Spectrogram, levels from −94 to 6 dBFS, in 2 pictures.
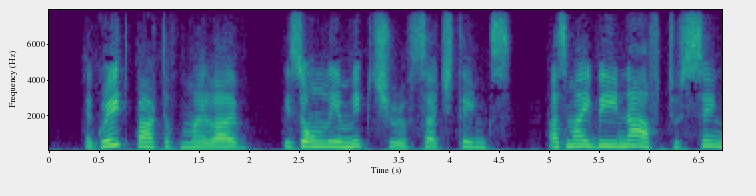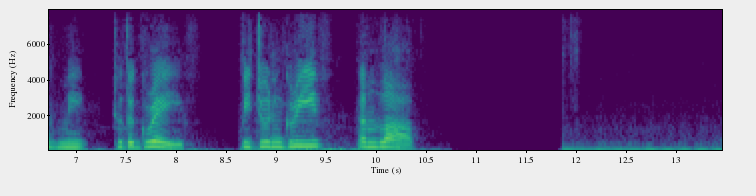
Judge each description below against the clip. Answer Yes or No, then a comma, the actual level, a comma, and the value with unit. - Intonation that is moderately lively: Yes, average, 3.4 semitones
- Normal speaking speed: No, slow, 120 wpm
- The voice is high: Yes, high, 245 Hz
